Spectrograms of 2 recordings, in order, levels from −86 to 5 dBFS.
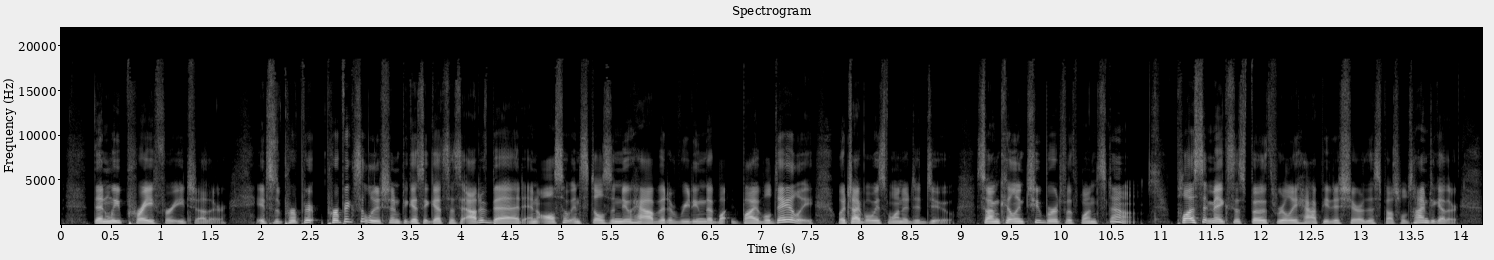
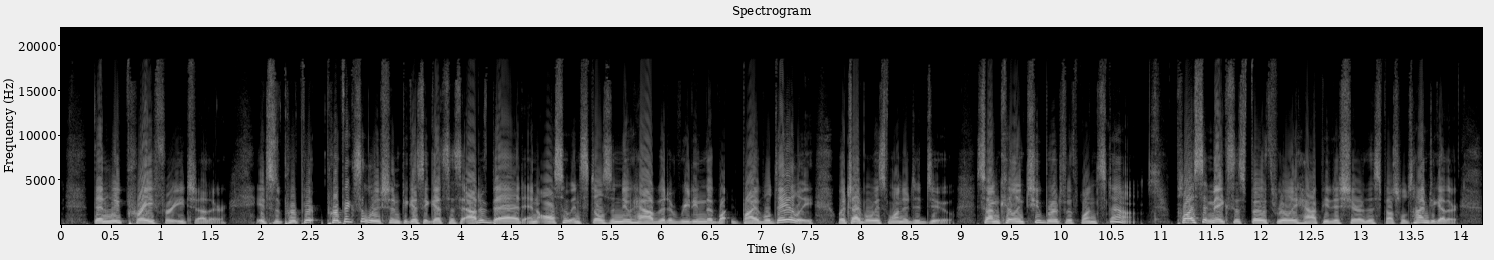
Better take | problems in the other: first | distortion; heavy; 8 dB below the speech

